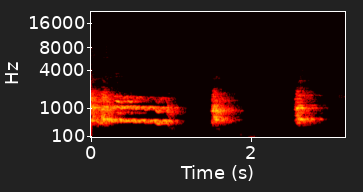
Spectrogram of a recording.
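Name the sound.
dog barking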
